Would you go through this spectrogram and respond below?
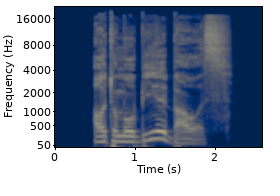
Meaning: genitive singular of Automobilbau
- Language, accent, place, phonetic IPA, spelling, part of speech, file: German, Germany, Berlin, [aʊ̯tomoˈbiːlˌbaʊ̯s], Automobilbaus, noun, De-Automobilbaus.ogg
